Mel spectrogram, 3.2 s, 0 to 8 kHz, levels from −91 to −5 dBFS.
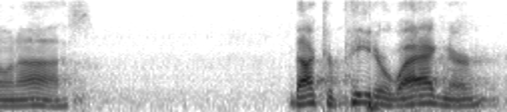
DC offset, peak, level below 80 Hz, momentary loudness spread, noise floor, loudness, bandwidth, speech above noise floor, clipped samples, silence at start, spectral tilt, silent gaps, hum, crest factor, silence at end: under 0.1%; -6 dBFS; -50 dBFS; 10 LU; -69 dBFS; -25 LUFS; 8 kHz; 44 dB; under 0.1%; 0 s; -8 dB/octave; none; none; 22 dB; 0.1 s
